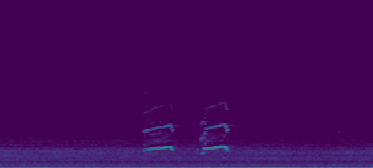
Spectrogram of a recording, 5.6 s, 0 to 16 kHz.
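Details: Nest-camera recording of bald eagles in Southwest Florida on a November 2022 morning: two high, thin, whistled calls, each briefly rising then dropping, come about a second apart midway through, over a constant low background rumble.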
